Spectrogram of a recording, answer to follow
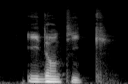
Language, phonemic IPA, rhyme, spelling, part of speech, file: French, /i.dɑ̃.tik/, -ɑ̃tik, identique, adjective, Fr-identique.ogg
- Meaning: identical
